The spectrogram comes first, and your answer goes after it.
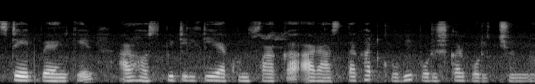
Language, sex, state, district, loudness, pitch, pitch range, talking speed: Bengali, female, West Bengal, Malda, -21 LUFS, 170 Hz, 160-185 Hz, 145 wpm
